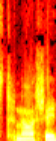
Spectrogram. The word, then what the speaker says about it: Tinashe: 2-1, and just saying it's Tinashe, not Tinashe, not...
